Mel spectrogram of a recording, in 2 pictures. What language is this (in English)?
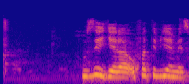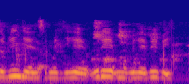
Kinyarwanda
